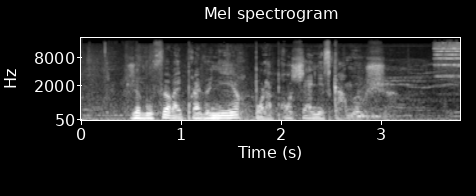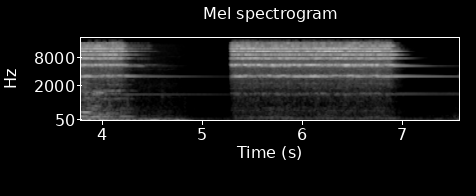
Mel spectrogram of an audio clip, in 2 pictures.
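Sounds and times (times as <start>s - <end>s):
speech: 0.5s - 3.2s
telephone ringing: 3.5s - 7.5s.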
